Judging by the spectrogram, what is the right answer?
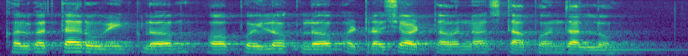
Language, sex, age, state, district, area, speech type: Goan Konkani, male, 18-30, Goa, Tiswadi, rural, read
